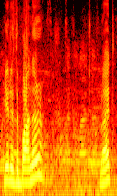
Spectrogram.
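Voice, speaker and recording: A man's voice: high voice, a little slow, a little mellow. A man hosting an on-site interview at an outdoor event, hesitant and full of fillers and restarts. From Ukraine. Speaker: YouTube host interviewing at an event.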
